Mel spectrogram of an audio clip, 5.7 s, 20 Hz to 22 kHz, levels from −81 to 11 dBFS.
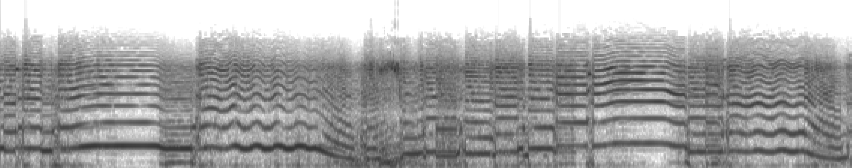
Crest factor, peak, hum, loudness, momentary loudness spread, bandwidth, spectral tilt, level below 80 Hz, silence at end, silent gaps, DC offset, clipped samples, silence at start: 10 dB; 0 dBFS; none; -9 LUFS; 5 LU; 10.5 kHz; -3 dB/octave; -42 dBFS; 0 s; none; 0.2%; under 0.1%; 0 s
